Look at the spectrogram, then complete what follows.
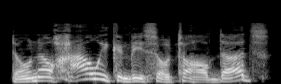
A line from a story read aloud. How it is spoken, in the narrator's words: Pete says, laughing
